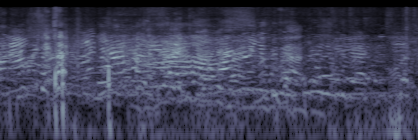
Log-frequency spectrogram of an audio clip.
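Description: Chatter of several young people's voices talking over one another, none of it clear.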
